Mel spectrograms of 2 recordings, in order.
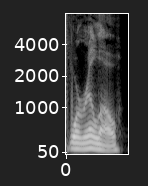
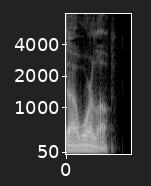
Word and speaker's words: Warlow: You don't pronounce Warillo, Warillo. It's Warlow. Anyway, look for John's Built to Sell.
